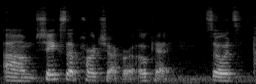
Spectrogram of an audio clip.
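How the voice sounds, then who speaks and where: A woman's voice: on the low side, lively intonation, moderate pace, a little hiss or hum. A middle-aged woman casually teaching breathing exercises to camera, chatty and laughing often, from a home room on a camera mic. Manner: chatty, laughs often, loud rhythmic "ha" shouts during exercises. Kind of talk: casual instructional talk to camera.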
